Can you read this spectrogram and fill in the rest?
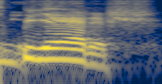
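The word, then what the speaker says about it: Biadasz: Biderez is, I think you pronounce it Biderez. – I think it's Biadish. – Biadish, yes, you're right.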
